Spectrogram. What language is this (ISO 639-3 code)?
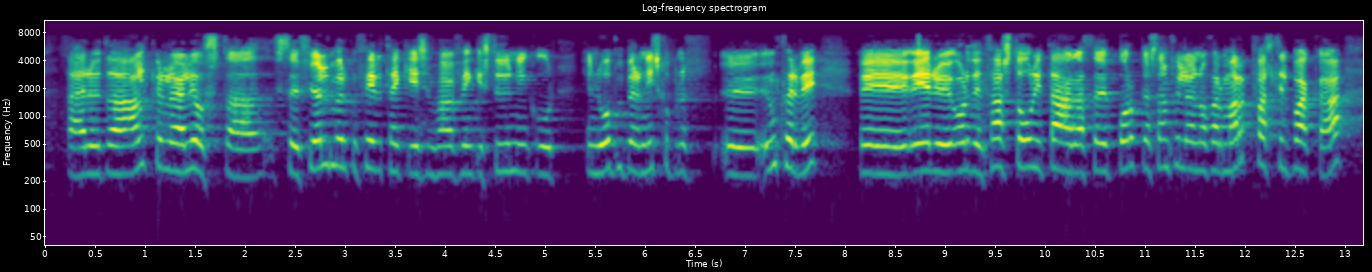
isl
